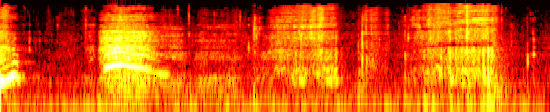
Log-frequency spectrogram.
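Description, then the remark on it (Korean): Wet chewing and slurping of soggy, swollen noodles in a few bursts, with a short vocal murmur at the start and crunchy mouth sounds between quiet pauses. “제때 먹지 불어 터진 걸 먹냐?”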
